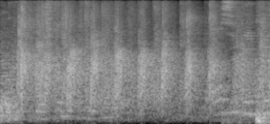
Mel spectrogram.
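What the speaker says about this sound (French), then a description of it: "Je vous demande de l'applaudir, s'il vous plaît." An audience at a Paris community event applauds an honorary guest, a warm wash of many hands clapping with gentle swells in volume, fairly close and without talk over it.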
